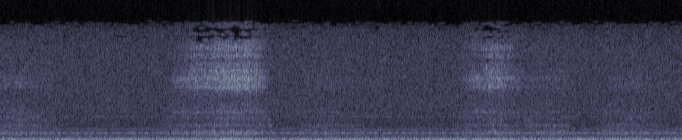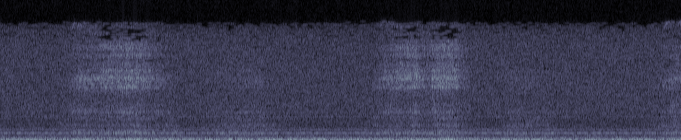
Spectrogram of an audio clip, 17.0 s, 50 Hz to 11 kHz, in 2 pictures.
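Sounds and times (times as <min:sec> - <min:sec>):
faint steady hum: 0:00.0 - 0:17.0
steady low rumble: 0:00.0 - 0:17.0
person snoring: 0:02.2 - 0:03.4, 0:05.8 - 0:07.2, 0:09.4 - 0:10.8, 0:13.2 - 0:14.4.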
